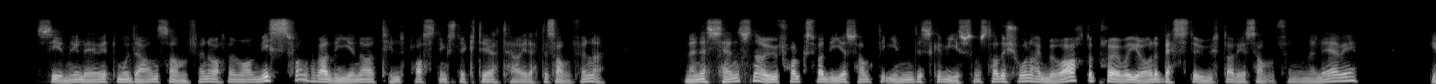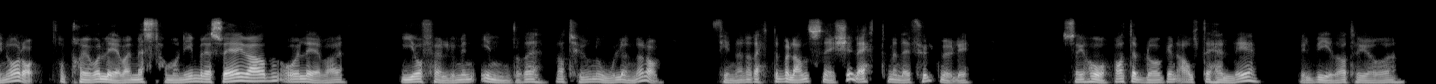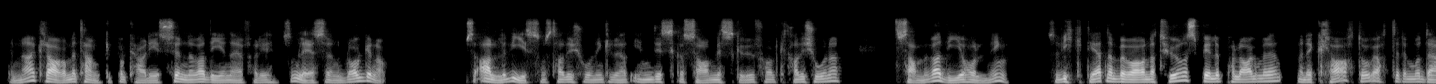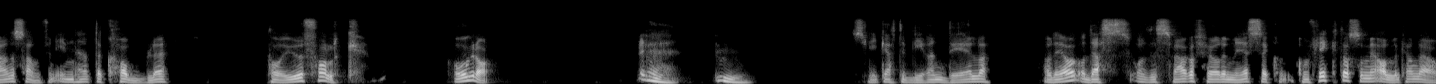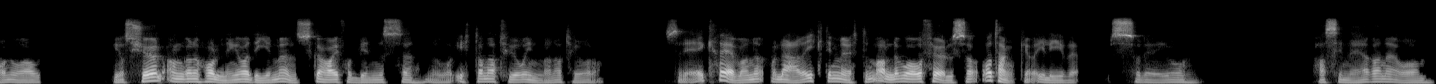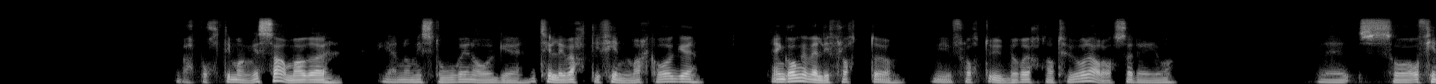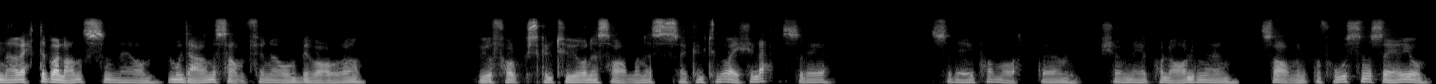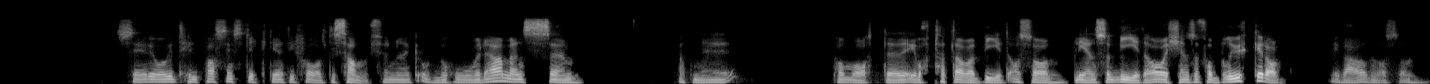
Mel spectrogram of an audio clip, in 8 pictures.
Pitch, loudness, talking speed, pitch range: 110 Hz, -23 LUFS, 170 wpm, 100-120 Hz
